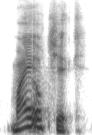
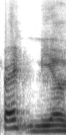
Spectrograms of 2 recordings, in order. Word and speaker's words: Miocic: And you mispronounced his last name. Miocic. Oh, No. Stipe? Miocic.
